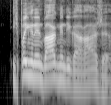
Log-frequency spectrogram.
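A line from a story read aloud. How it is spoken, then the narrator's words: Calling out. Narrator (German): rief Geigern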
